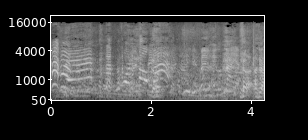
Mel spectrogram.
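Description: A boy laughing loud and high-pitched in the first second, then children and adults chattering.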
